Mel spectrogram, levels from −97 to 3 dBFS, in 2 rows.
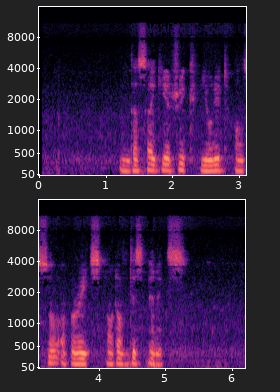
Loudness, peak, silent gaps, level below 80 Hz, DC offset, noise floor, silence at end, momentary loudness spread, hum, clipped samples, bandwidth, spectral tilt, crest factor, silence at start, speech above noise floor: -27 LUFS; -10 dBFS; none; -56 dBFS; under 0.1%; -60 dBFS; 0.9 s; 9 LU; none; under 0.1%; 11.5 kHz; -7 dB/octave; 18 dB; 1.2 s; 33 dB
